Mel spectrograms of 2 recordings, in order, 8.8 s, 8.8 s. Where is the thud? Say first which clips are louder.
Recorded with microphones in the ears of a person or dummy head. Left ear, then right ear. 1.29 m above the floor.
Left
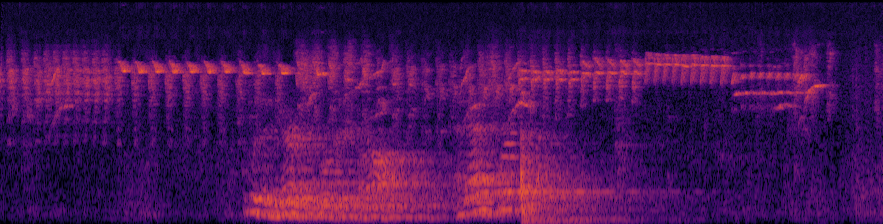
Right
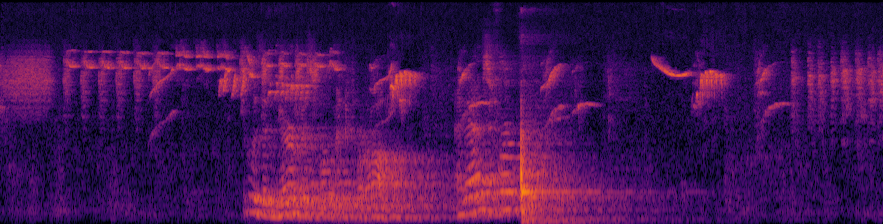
Right 8 dB; 50° right (ahead or behind), 1.1 m.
